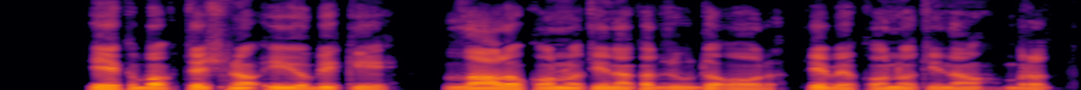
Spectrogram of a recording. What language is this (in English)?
Kullu Pahari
